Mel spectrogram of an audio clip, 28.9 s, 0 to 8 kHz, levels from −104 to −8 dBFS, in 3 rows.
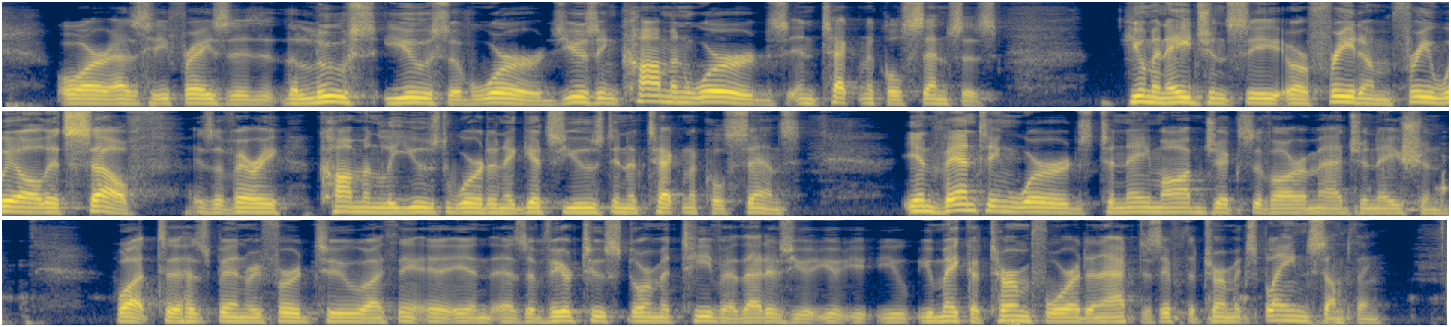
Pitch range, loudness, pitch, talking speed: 115-130 Hz, -21 LUFS, 125 Hz, 155 wpm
